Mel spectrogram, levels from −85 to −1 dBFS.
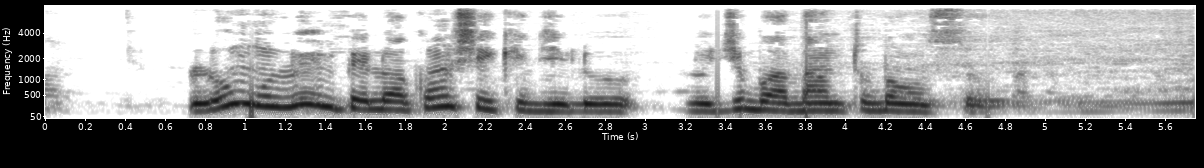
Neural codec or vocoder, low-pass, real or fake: none; 7.2 kHz; real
